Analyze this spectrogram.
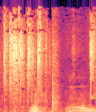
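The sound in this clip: Dice rolled for a repair roll in a tabletop game, a quick rattling clatter of sharp clicks at the start and again near the end, with voices talking over it.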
